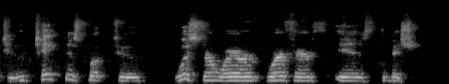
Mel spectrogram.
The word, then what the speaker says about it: Worcester: If you pronounce it in modern English, Worcester. You don't say Worcester, okay? The middle CES is elided out.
